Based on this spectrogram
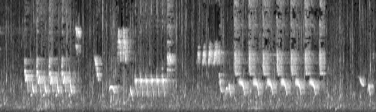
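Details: Over water sounds, a male Pekin robin delivers rapid warbling phrases, a steady whistled note and a long series of quick, evenly repeated ringing notes.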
